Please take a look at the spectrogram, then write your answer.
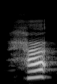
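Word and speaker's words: ح: It sounds like the sound you make when trying to cool your mouth and throat after eating something very spicy. The closest English counterpart to the sound is H. The only difference is that it comes from a point deeper down in your throat, just like this.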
